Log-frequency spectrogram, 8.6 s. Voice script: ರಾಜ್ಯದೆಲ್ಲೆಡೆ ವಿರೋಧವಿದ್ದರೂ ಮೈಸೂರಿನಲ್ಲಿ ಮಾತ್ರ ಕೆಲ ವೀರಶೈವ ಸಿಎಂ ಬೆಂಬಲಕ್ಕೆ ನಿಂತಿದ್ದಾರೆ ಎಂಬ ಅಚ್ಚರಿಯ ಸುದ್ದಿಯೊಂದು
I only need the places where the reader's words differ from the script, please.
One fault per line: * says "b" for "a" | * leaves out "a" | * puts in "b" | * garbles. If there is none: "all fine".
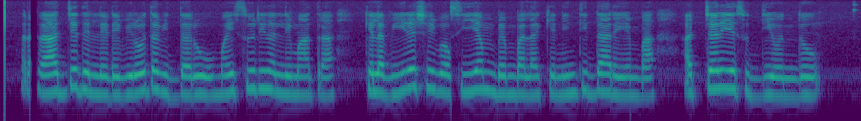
all fine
